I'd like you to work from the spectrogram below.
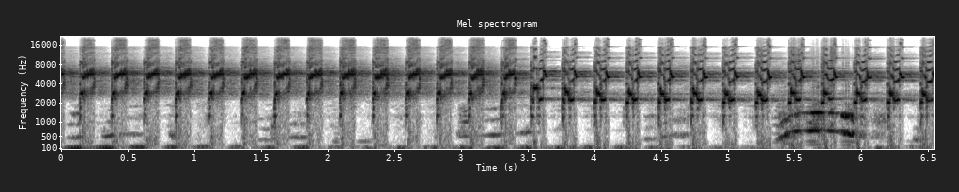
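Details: Lovebird of fighter type in long ngekek, recorded as a tutor to train other lovebirds: rapid, even string of shrill chattering notes, ending with a lower, drawn-out wavering squawk.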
